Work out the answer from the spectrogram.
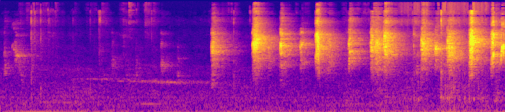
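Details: Lovebirds chirping and singing in a calm environment: quiet opening with a faint whistled tone, then a lively run of sharp, high, scratchy chirps repeated rapidly to the end.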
